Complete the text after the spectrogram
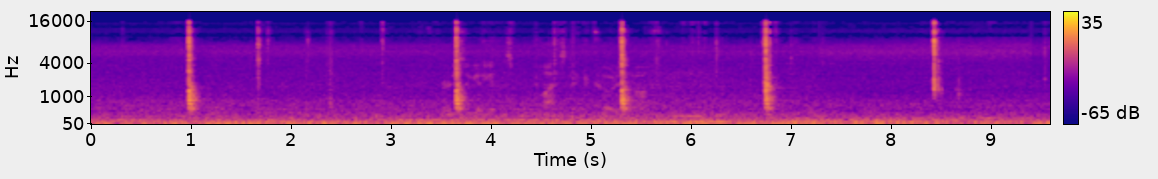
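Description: Metal parts clink sharply under a vehicle.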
